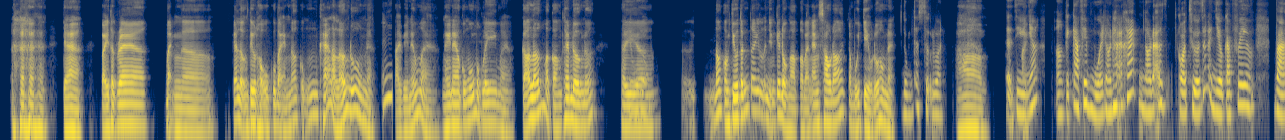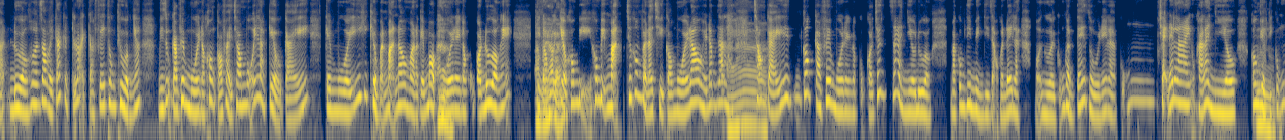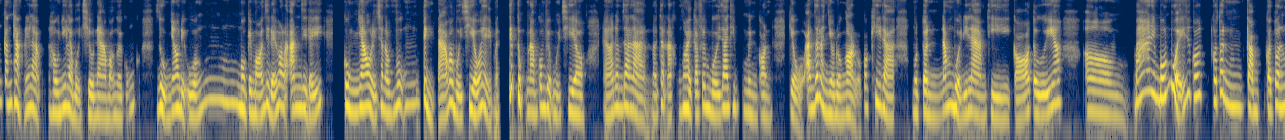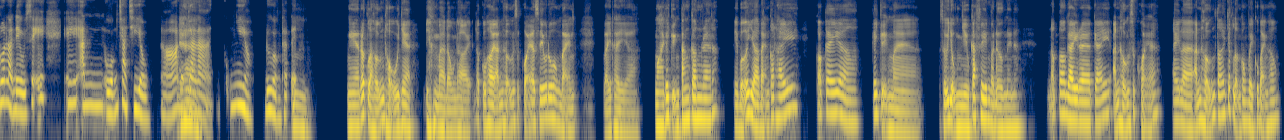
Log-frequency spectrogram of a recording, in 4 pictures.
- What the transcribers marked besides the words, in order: laugh; tapping; other background noise; laughing while speaking: "đã"; laughing while speaking: "là"; in English: "deadline"; "làm" said as "nàm"; laughing while speaking: "nhưng"
- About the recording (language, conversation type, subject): Vietnamese, advice, Làm sao để giảm tiêu thụ caffeine và đường hàng ngày?
- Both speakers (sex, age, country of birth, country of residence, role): female, 20-24, Vietnam, Vietnam, user; male, 25-29, Vietnam, Vietnam, advisor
